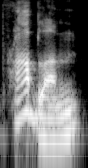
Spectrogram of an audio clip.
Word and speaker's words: problem: Or the last example, now again a WH question, so also has falling intonation, but this time the word problem is stressed on the first syllable, so the placement of the accent is on problem, and you get a step, falling step intonation.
